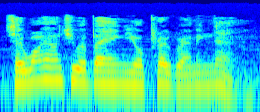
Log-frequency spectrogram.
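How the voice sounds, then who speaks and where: An actor playing a hard, bitter military commander in a science fiction audio drama, with a curt, commanding way of talking. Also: male voice, on the high side, moderate pace, mellow, close to an everyday voice. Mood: probing, cold. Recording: dull lo-fi audio drama recording, music behind.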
